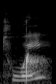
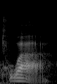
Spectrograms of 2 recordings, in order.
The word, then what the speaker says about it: toé: And "toé" is just the informal pronunciation of "toi".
